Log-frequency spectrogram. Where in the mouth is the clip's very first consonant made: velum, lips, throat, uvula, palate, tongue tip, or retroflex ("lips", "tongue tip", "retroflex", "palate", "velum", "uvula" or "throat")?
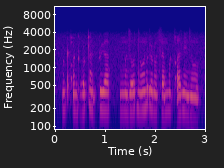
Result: retroflex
